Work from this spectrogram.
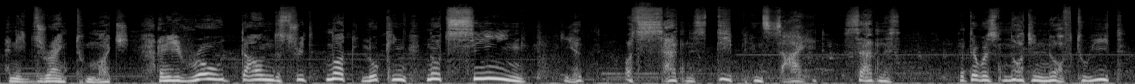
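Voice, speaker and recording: A man's voice: high voice, dark tone, a little hiss or hum. An actor playing a humble, grieving old father in a radio drama, imploring and sorrowful. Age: older. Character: humble, grieving old Mexican father pleading for his son.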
